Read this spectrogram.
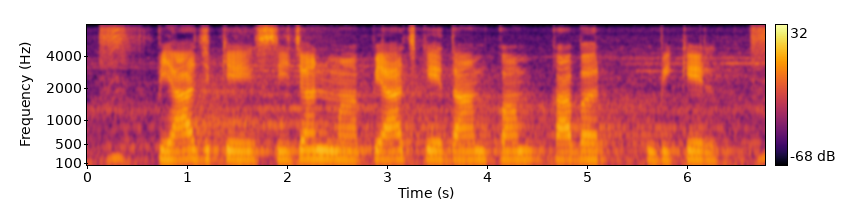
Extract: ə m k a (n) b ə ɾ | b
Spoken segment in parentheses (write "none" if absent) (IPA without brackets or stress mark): none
